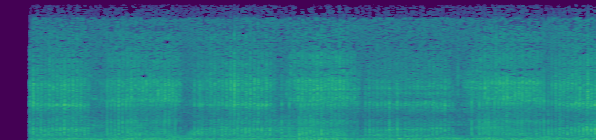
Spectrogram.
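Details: Egyptian Mau cat purring steadily, a low continuous rumbling throb with soft pulsing breaths throughout, no other clear sounds.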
